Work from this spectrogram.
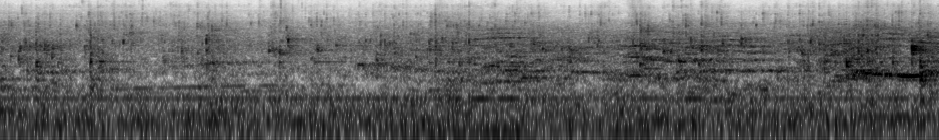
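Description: Running tap water splashes steadily into a sink while hands rinse beneath it, the flow slightly louder toward the end.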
